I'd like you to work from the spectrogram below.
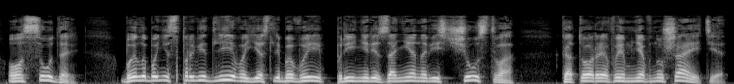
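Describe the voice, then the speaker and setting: A man's voice: a little high, animated, normal speed, a little mellow, no room sound, studio quality, voice pushed up, natural voice. A man voicing a young noblewoman who pleads in breathless, emotional bursts. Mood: anguished. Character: young noblewoman, anguished and passionate.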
